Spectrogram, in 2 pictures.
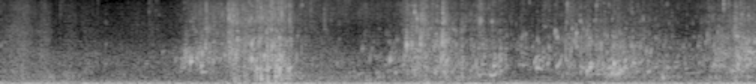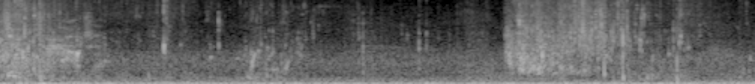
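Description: Wading footsteps through shallow creek water: a series of sloshing splashes, about one a second, with a pause of a few seconds in the middle.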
